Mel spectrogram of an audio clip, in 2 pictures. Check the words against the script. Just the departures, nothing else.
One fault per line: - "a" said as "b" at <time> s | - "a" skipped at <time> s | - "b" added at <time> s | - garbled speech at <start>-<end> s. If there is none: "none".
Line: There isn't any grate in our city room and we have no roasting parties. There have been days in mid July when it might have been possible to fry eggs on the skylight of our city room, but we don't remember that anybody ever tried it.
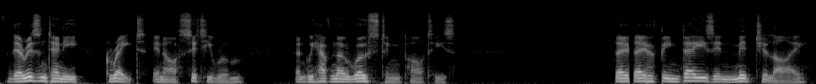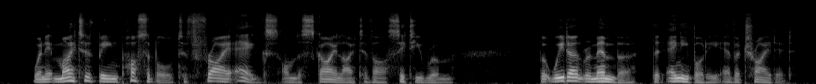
- "there" added at 6.3 s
